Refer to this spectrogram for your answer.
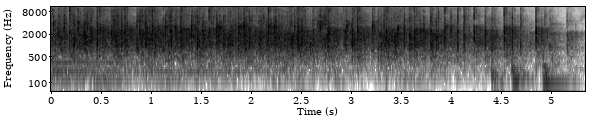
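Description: A crowd applauds steadily, a dense wash of many hands clapping at an even loudness for about five seconds before tapering off quickly at the end, with a faint low tone underneath at the start.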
